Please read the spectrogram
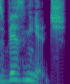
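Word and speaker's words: Goran Višnjić: Stars Abigail Spencer, Matt Lanter, Malcolm Barrett, Patterson Joseph, Sakina Jaffrey, Claudia Dumit, and Goran Biznich, which I just realized I've been saying his name wrong for years. So yeah, I think I always called him Biznich. – I think I was calling him Vijiznik. It's Biznich. Okay. – Biznich.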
